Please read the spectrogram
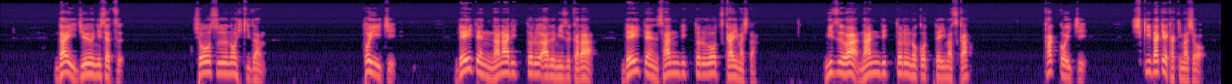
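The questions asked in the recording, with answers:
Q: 水は何リットル残っていますか?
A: 0.4リットル(0.7-0.3)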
